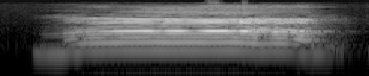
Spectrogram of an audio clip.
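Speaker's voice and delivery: high, loud, drawn-out whine; whiny protest. Retold or imitated. Child told to get up for school, whiny protest. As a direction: whine back at Mom, long and high.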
